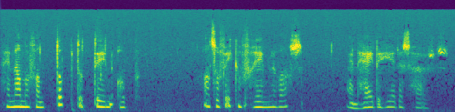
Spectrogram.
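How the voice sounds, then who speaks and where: A young wife narrating a radio drama. Her voice is hushed and extremely breathy, intimate and reflective, as if confiding memories. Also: mid-range voice, slow, low-quality recording. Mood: reflective, uneasy.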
